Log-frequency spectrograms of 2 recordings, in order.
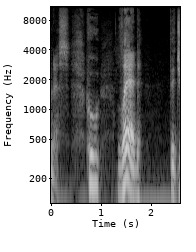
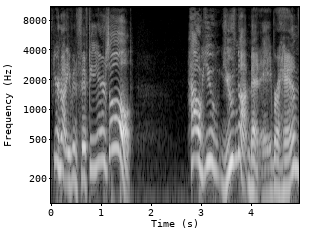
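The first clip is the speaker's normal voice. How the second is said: much higher, louder disbelieving retort; incredulous; 7 semitones higher, 7 dB louder than usual. Retold or imitated. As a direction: scoff in shocked disbelief like the scribes. Pharisees disbelieve Jesus' claim.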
